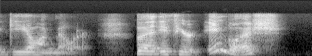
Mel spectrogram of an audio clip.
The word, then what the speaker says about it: Guion: The English version is Guion. That's how the English pronounce that, Guion. I scratch my head and I go, oh, no. So I put it in as a French, a translation to French, and it's Guion.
